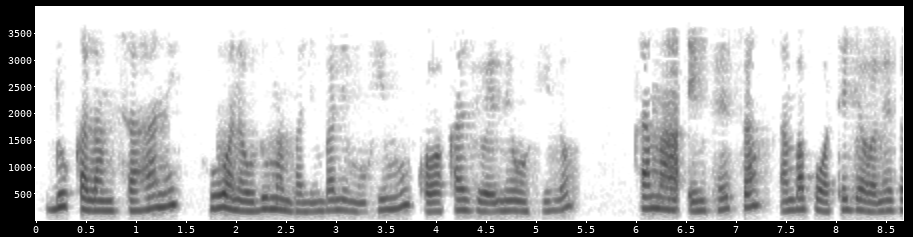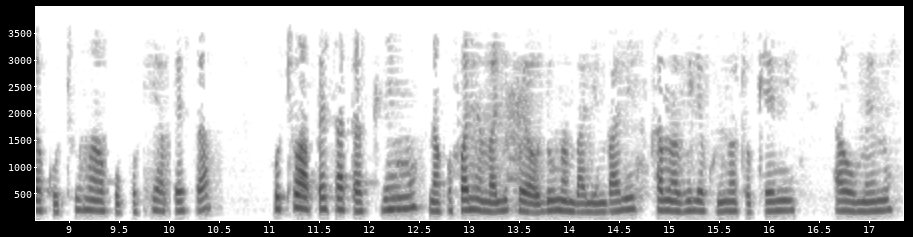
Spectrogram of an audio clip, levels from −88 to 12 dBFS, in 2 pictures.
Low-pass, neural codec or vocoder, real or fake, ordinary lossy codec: 3.6 kHz; vocoder, 44.1 kHz, 128 mel bands every 512 samples, BigVGAN v2; fake; AAC, 16 kbps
